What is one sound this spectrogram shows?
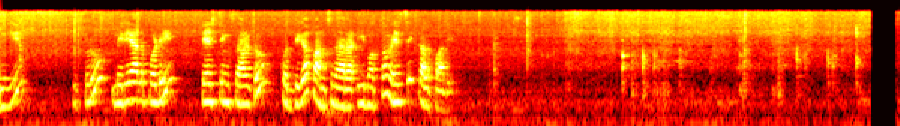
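Onions sizzle in a hot pan.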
